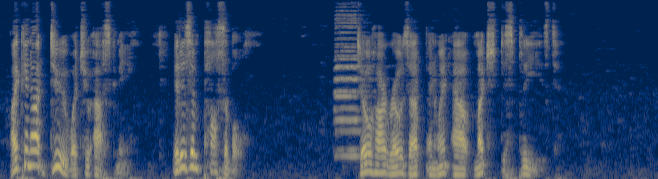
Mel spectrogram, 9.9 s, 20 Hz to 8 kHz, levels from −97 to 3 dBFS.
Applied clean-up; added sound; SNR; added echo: classical method WPE with log-MMSE.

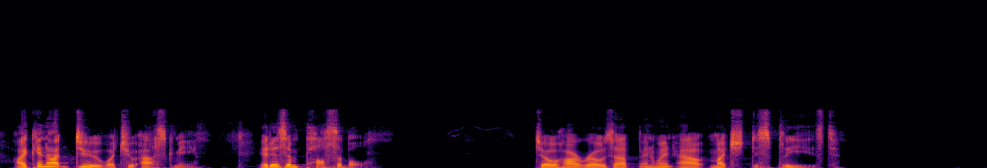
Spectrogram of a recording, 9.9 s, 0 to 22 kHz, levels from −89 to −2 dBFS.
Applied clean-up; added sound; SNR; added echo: none; none; none; none.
